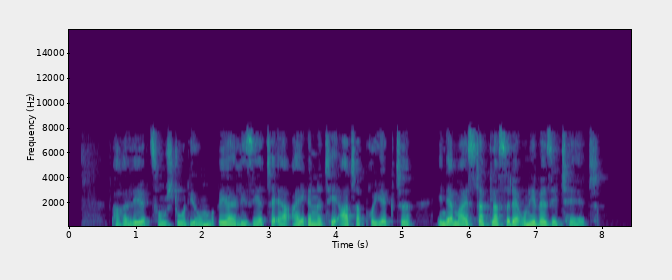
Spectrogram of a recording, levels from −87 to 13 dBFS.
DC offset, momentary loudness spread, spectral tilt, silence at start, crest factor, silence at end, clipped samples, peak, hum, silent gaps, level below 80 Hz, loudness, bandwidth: under 0.1%; 9 LU; -6.5 dB/octave; 0.65 s; 16 dB; 0.55 s; under 0.1%; -6 dBFS; none; none; -64 dBFS; -23 LUFS; 8.2 kHz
